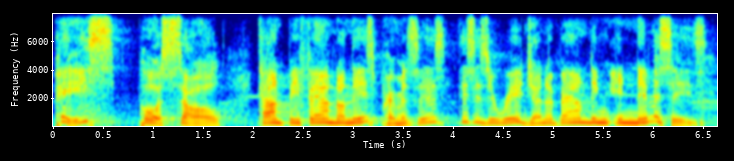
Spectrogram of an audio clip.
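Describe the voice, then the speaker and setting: A woman's voice: a little high, lively intonation, measured pace. A woman playing a helpful, chatty attendant soul in Hades, explaining things in a rhymed radio play. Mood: obliging. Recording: reverberant hall recording.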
